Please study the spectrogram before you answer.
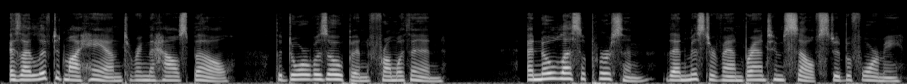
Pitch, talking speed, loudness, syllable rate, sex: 200 Hz, 190 wpm, -18 LUFS, 5.0 syllables/s, female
